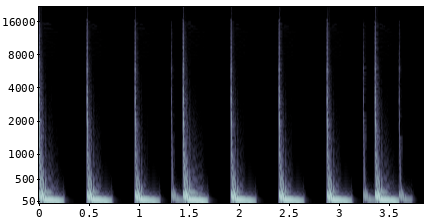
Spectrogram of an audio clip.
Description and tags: Kick Loop 2
A heavy dance kick drum loop.
[BPM: ]
[Root: ]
